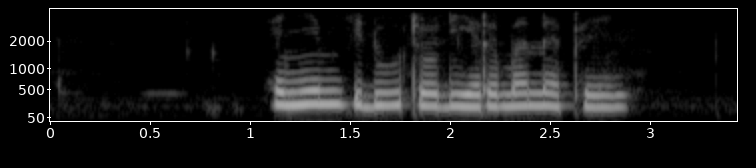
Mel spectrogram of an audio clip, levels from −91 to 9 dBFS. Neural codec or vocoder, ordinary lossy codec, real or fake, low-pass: none; none; real; 3.6 kHz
